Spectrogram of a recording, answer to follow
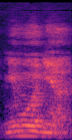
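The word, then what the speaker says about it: pneumonia: silent रखना है पी ये निमोनिया की स्पेलिंग है तो पी एन स्पेलिंग भी ध्यान रखना पी एन ई यू एम ओ एन आई ए निमोनिया निमोनिया में देखो यहां पे पी साइलेंट है यहां पे साइ के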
